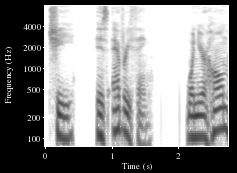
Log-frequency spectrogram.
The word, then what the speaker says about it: qi: In Feng Shui, energy, or qi, pronounced qi, is everything.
